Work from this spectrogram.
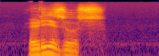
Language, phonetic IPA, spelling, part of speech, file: Polish, [ˈlʲizus], lizus, noun, Pl-lizus.ogg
